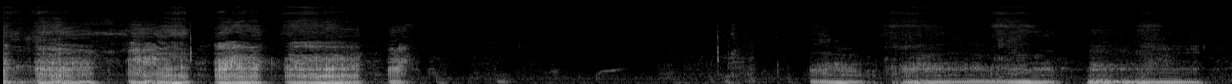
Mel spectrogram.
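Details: Rottweilers June and Kenai play fighting on a ranch, deep rumbling growls in loud bursts for the first four seconds, a quieter stretch of scuffling, then another run of throaty growls near the end.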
